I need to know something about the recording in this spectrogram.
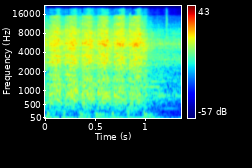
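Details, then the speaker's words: Turbo AWD Acura RSX (DC5) on a standalone ECU: quick regular cranking beat about six a second, winds down without firing; crank no start. Owner suspects the tapped ECU fuse drops 12 V while cranking, shutting off injectors and spark. "that I have tapped into for the ECU it's losing its 12vt as it's cranking which is basically turning off the ECU so why would it fire the injectors or sparker do anything like it's supposed to"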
